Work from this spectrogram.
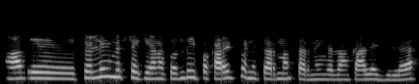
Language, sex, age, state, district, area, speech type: Tamil, female, 60+, Tamil Nadu, Mayiladuthurai, rural, conversation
